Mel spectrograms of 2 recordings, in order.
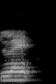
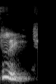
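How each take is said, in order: First: The vowel does not rhyme with bleach. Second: The vowel rhymes with bleach. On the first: The speaker calls it wrong. "the mangled pronunciations I've had" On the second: The speaker calls it right. "It rhymes with bleach"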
